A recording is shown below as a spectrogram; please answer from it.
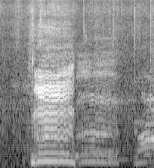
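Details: A sheep gives a drawn-out, wavering bleat, followed by a second lower bleat, as the flock comes running in on a rainy day; lambs are kept nearby.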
